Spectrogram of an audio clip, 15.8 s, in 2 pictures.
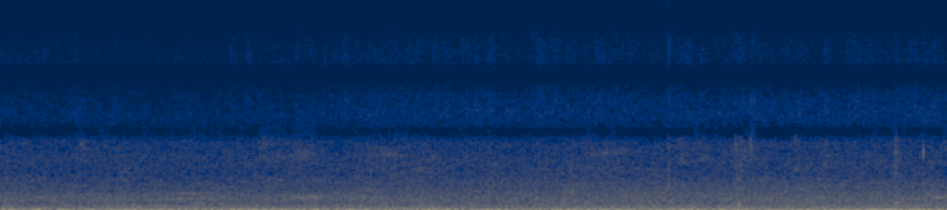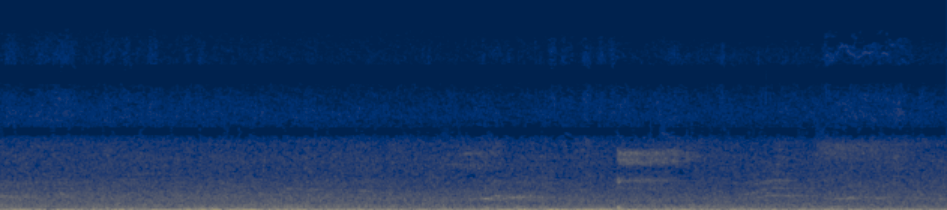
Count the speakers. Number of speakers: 0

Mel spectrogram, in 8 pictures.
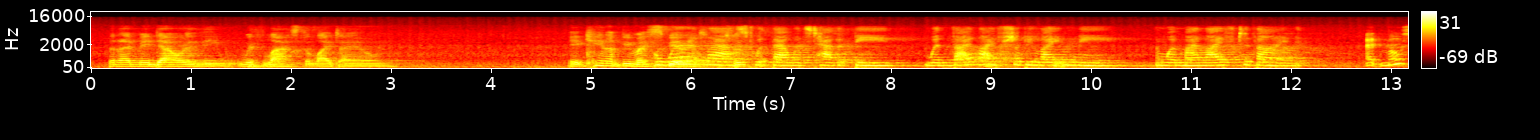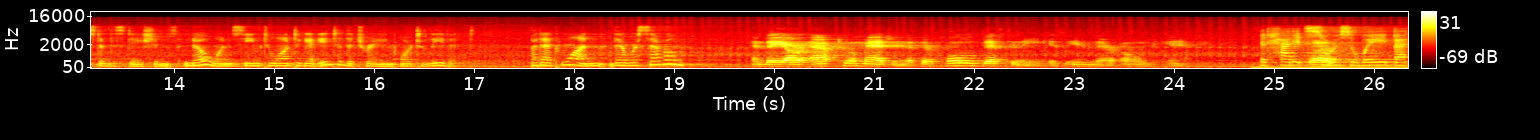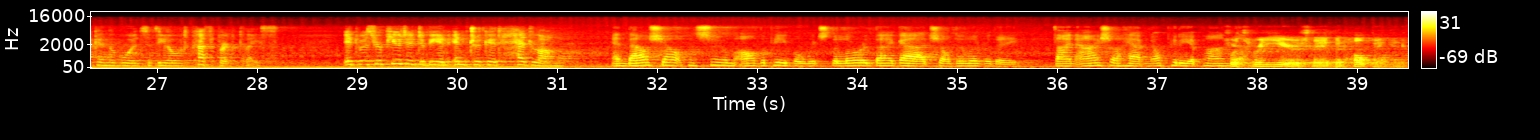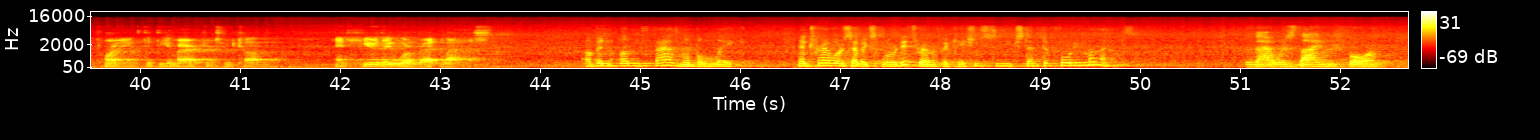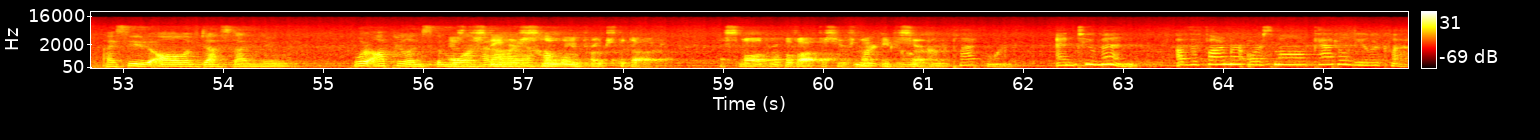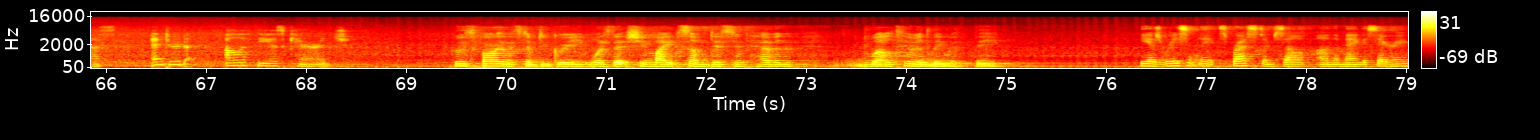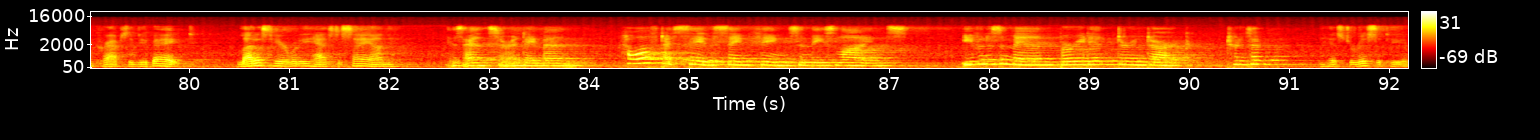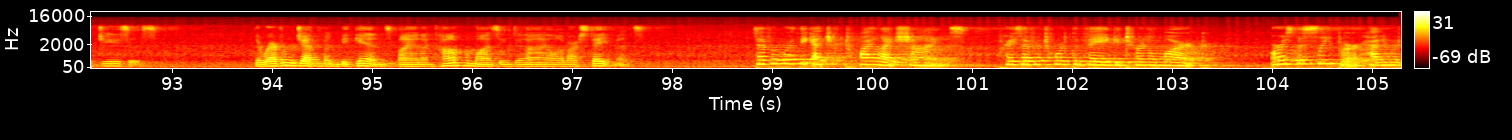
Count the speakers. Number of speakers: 8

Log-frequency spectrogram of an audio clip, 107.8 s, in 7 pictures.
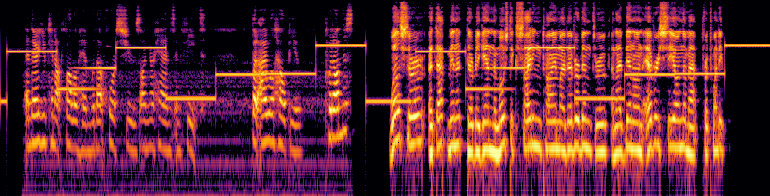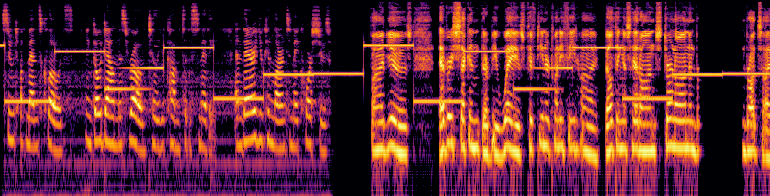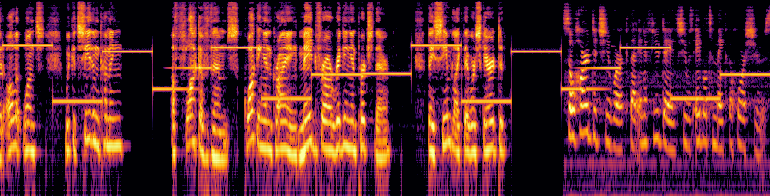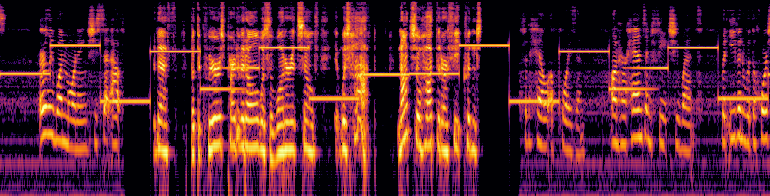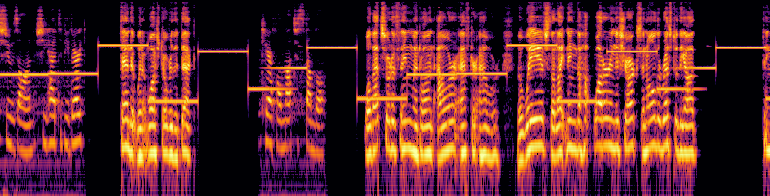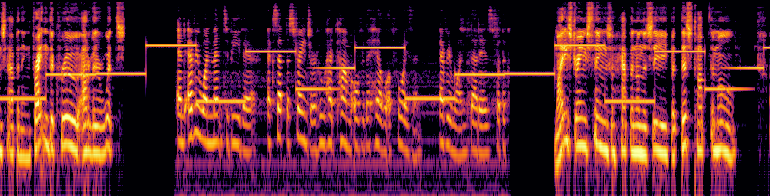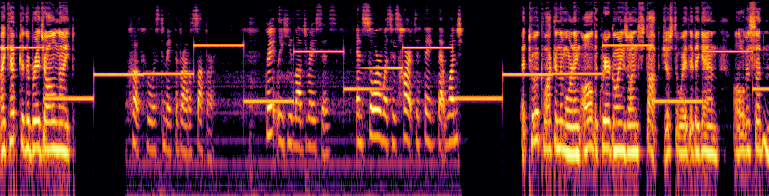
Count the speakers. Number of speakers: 2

